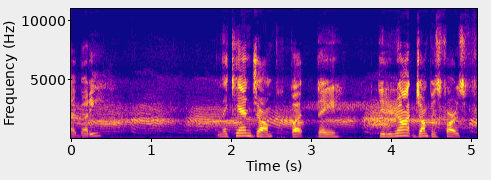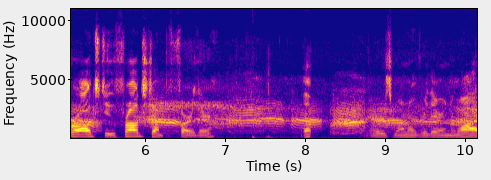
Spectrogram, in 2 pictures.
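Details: Spadefoot toads in a huge mating swarm, thousands filling a pond: overlapping wailing, bleat-like calls with wavering pitch rise and fall almost continuously, many voices layered over one another.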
